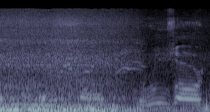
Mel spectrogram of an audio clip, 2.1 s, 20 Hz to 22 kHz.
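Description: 1951 Chevrolet Fleetline's engine pulling away, its sound fading over the first second or so. A man starts talking near the end.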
